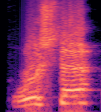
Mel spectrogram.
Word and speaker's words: Worcester: we played uh stormbringer metal festival in uh Worcester in Massachusetts yeah that's how they say it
